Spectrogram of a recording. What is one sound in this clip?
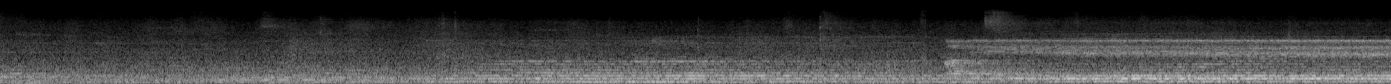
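A choir of men chants together in a slow, sustained unison, echoing in a large resonant hall.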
